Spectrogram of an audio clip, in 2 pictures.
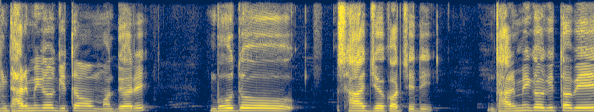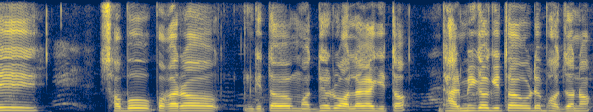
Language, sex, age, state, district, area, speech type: Odia, male, 18-30, Odisha, Ganjam, urban, spontaneous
